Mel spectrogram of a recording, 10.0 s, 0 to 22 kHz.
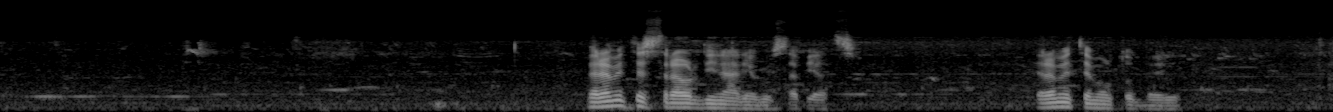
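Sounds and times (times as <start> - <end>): faint outdoor ambience: 0.0 - 10.0
faint bird chirp: 1.2 - 1.7.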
